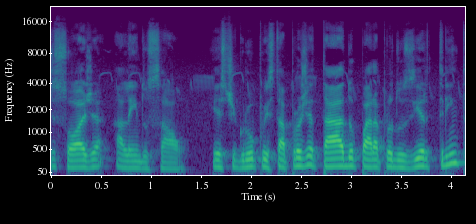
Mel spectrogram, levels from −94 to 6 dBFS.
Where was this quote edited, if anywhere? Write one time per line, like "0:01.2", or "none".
0:01.5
